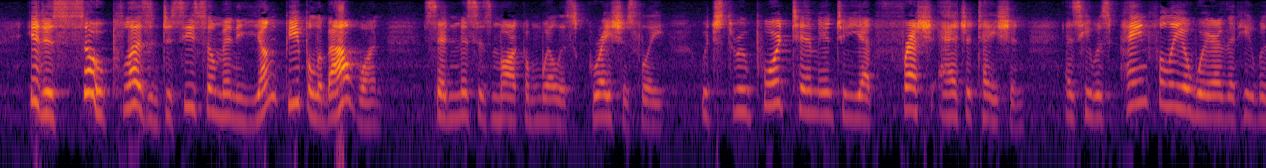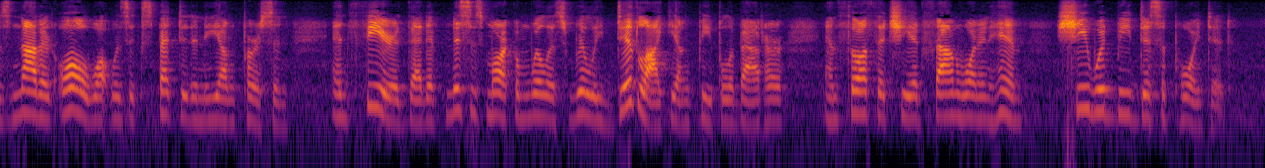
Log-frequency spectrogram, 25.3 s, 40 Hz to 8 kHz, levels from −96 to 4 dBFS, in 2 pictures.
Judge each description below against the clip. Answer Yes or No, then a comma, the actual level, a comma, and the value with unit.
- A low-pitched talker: No, high, 205 Hz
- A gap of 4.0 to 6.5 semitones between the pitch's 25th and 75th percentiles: Yes, average, 4.3 semitones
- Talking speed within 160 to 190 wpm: Yes, average, 170 wpm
